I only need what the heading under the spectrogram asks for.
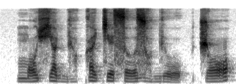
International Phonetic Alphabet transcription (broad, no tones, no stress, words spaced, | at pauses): mɔ çabʲɔ̤ kacesɤ zɔ̤bʲo | t͡ʃɔ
